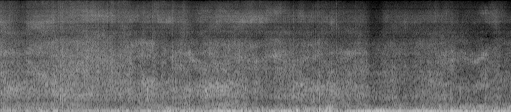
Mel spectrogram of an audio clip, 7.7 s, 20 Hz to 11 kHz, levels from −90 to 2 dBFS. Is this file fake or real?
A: fake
